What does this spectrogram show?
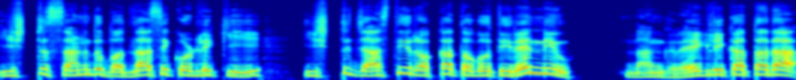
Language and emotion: Kannada, angry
